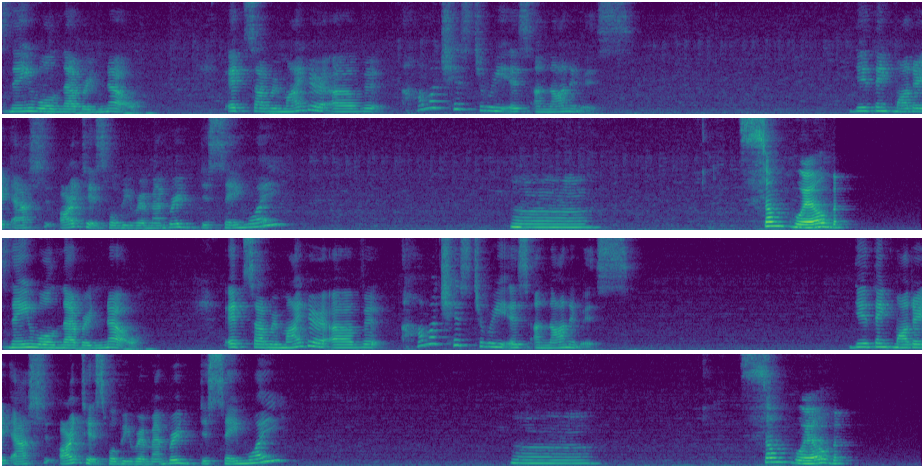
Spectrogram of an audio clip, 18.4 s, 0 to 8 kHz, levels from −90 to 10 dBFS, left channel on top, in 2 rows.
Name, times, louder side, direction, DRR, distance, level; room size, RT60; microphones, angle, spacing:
voice 1, 0.0-1.4 2.2-6.1 8.5-12.0, right 4 dB, 30° right, 6 dB, 0.3 m, -29 dB
voice 2, 14.3-15.1 16.7-17.5, left 6 dB, 75° left, 10 dB, 0.4 m, -20 dB
2.4 x 2.0 x 3.5 m, 0.33 s
head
